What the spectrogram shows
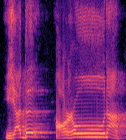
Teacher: यद आऊना, अब यहाँ पर अगर आप पढ़ेंगे यद आऊना तो ये गलत है, यद आऊना नहीं पढ़ना, यद कलकला करके फिर सही तरीके से पढ़ना है। यद आऊना, आइन को पढ़ते वक्त हमजा की आवाज़ नहीं आनी चाहिए, आइन के बाद वाव मद्दा है, एक अलिफ की मकदार इसको लंबा करके पढ़ेंगे।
